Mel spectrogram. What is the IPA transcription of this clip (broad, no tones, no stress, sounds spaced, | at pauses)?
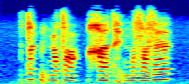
dˤ ɯ ɡ͡b ḭ ŋ ø tˤ u | χ a dʱ ɛ̰ ŋ͡m ɘ zˤ ɘ z ɜ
